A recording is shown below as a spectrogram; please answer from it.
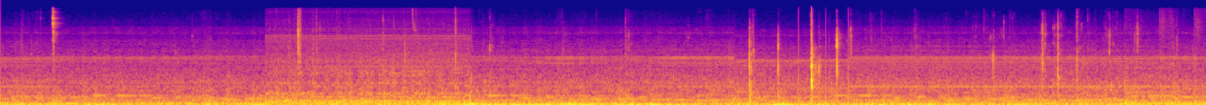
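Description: A steady low machine drone with faint humming tones, from something running behind the table, with a few light clicks of chopsticks on dishes in the second half.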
